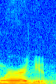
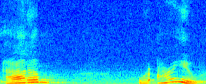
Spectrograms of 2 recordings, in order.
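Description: First: It is said in a condemning, harsh tone. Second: It is said in a gentle, longing tone.

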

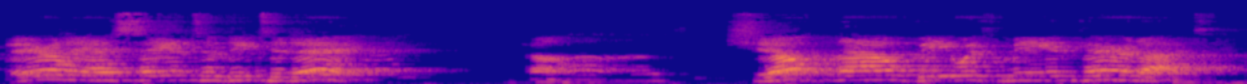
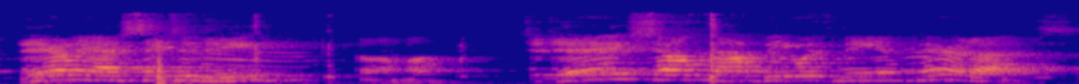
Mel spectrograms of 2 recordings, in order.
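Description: First: The break comes right after today. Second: The break comes right after thee.

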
